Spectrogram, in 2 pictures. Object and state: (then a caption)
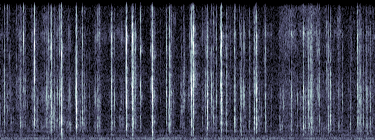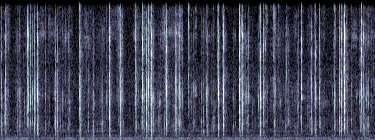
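Plastic computer keyboard being typed on. Both hands tap the keys of a white plastic computer keyboard with their fingertips, making a steady stream of quick, bright plastic clicks that stop short with almost no ring. The typing is soft and gentle over a faint low, constant hum.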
